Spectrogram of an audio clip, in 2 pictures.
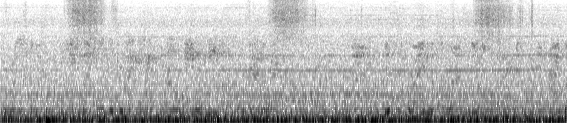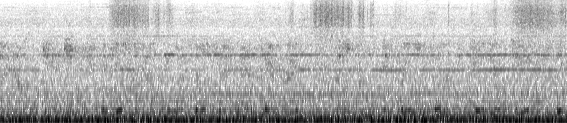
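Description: Electric power awning on a Forest River Salem Hemisphere travel trailer extending. Its motor runs with a steady hum, and a short hiss recurs about every three seconds.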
